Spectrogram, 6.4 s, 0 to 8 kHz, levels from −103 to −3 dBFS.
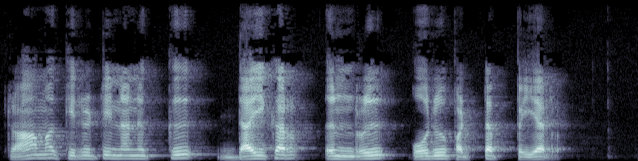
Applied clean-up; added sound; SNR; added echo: none; none; none; none.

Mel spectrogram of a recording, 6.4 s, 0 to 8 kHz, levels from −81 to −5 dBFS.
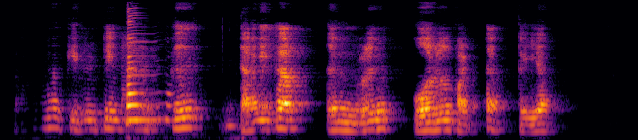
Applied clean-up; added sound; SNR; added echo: neural mask model DeepFilterNet 3.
